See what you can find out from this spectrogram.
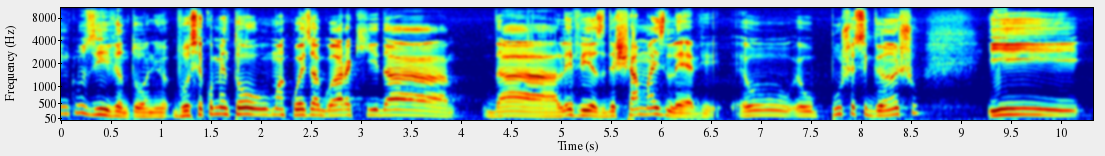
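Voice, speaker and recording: A man's voice: on the high side, dark tone, smooth. A man hosting a casual interview podcast, chatting informally and calling himself an amateur while inviting listeners to send in questions. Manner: informal, self-deprecating, invites audience questions. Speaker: podcast host.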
